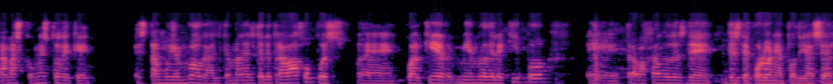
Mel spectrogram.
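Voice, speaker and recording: A man with a Galician accent, fairly even intonation and a moderate pace. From Galicia, Spain. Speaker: funding community manager. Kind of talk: webinar presentation. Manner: hesitant, many fillers.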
